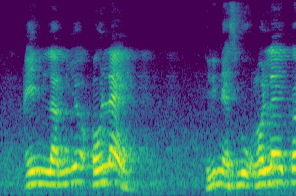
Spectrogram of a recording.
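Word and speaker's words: عُلَيّ: Mukhtalif wa mukhtalif ni bermaksud nama dia ejaan sama tetapi bunyi tak sama. Contoh Ain, Lam, Ya. Dia. Jadi bila tuan-tuan baca hadis Ain, Lam, Ya apa? Ali kan. Sebenarnya ada perawi lain nama Ulay.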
